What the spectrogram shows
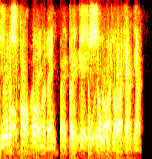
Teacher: Vean cómo lo que les decía, el asunto de las glotalizaciones generan esta especie como de cortes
